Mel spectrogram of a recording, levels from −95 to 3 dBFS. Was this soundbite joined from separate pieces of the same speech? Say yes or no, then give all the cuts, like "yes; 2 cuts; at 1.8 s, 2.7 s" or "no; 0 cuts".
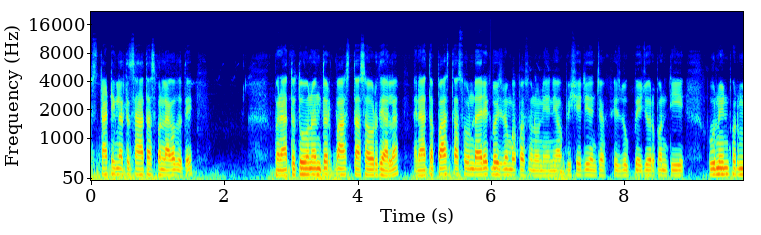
yes; 1 cut; at 6.0 s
